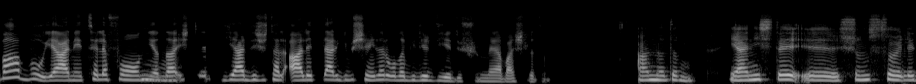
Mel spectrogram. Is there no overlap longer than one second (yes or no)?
yes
